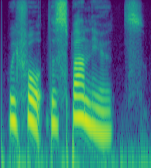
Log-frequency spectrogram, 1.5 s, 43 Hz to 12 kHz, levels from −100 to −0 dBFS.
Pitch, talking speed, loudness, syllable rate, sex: 190 Hz, 160 wpm, -16 LUFS, 3.8 syllables/s, female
